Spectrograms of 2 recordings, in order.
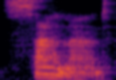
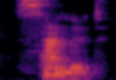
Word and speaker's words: salad: a full a sound we don't say salad but we reduce it to the schwa we say salad and by making the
